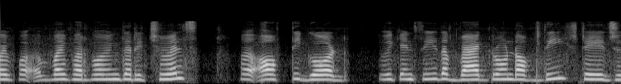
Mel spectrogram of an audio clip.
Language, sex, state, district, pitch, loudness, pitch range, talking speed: English, female, Chandigarh, Chandigarh, 230 Hz, -17 LUFS, 225-240 Hz, 155 wpm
